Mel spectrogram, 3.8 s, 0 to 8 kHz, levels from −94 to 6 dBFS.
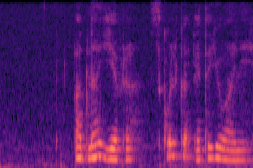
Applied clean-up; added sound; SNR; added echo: none; none; none; none.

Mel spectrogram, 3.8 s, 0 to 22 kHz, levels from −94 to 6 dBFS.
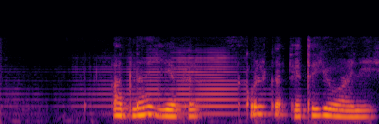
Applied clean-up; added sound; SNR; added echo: neural mask model RNNoise.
